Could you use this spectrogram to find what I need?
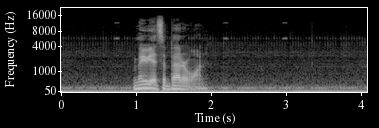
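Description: Soft electronic menu blips sound as selections change.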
